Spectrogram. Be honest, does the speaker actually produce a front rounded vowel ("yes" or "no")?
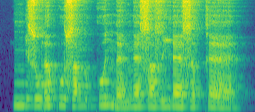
no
